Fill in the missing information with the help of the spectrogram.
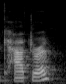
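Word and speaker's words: cadre: Group therapy is recruitment for a revolutionary cadra. Cad English or American, this is to be pronounced cadra. Cadra.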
